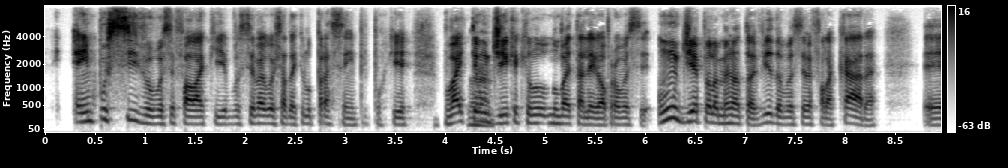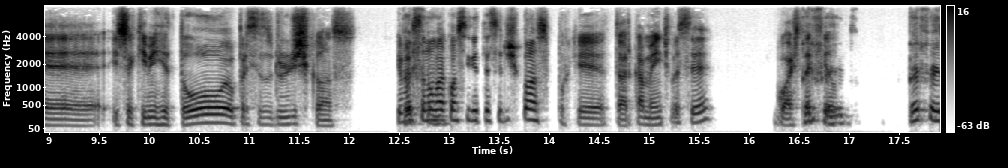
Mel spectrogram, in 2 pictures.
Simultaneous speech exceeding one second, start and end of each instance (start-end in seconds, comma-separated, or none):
none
